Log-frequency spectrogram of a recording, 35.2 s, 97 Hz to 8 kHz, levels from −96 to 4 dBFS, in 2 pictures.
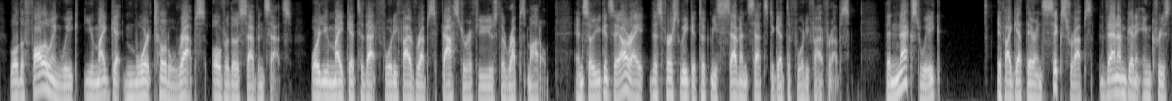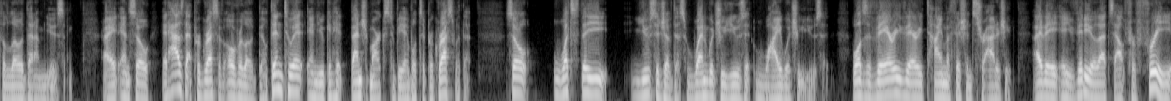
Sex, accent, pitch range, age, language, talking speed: male, American, 100-115 Hz, 30-49, English, 210 wpm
